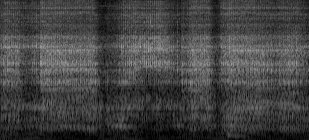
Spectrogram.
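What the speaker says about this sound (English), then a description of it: "I'm just using the detail gouge here." A detail gouge cuts a birch wood bowl spinning on a lathe, giving a steady, loud scraping hiss that runs almost continuously, with two brief dips where the tool lifts off the wood.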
